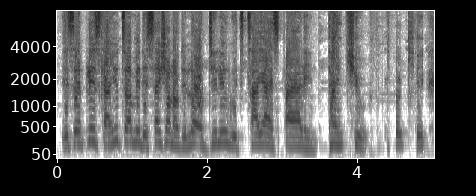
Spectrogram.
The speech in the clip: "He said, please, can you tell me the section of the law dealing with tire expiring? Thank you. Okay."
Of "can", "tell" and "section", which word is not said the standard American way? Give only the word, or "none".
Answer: none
